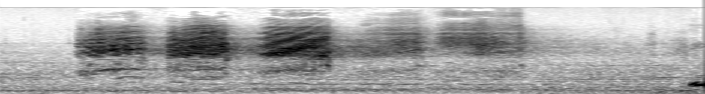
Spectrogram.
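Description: Sulphur-crested Cockatoo giving four harsh, raspy screeches about a second apart, loud and broad across the upper range, over faint background hiss.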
